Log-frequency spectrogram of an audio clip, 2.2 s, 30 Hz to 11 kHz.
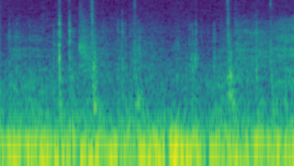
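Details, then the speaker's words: Flood-damaged car with 44,000 miles and a touch screen, starter not engaging and engine possibly seized: a few sharp, separate clicks over a faint low background as the power door lock actuators cycle, so the locks work. "I can hear the locks clicking, so the locks work."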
